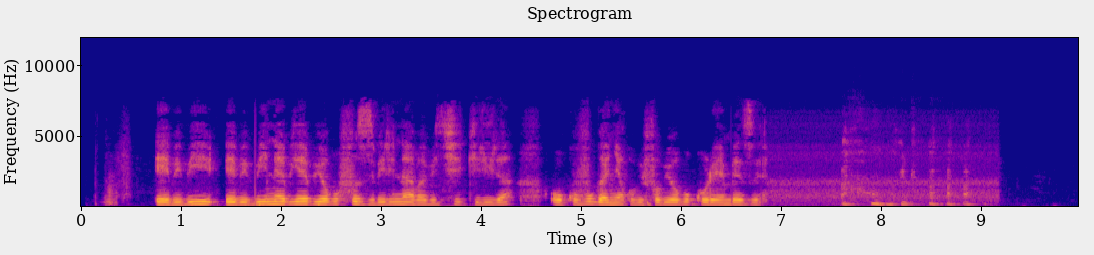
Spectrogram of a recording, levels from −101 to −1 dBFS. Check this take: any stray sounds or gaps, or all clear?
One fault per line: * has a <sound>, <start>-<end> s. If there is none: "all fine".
* has a laugh, 7.6-9.1 s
